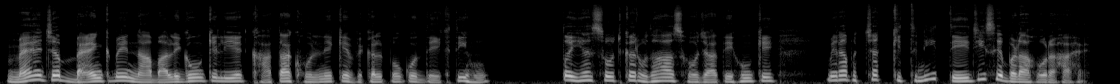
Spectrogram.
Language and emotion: Hindi, sad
